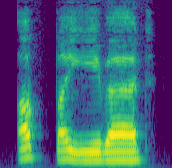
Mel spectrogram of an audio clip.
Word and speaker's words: الطيبات: أمثلته مع الطاء الطيبات، لاحظ الطيبات لا تلفظ اللام،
